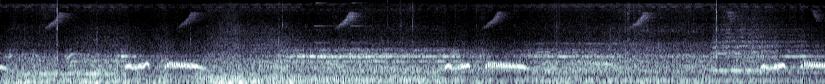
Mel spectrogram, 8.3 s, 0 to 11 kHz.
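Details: A spotted dove, a decoy set on the ground at An Phú around 6:15, gives three soft, low two-part cooing rolls about three seconds apart, with faint high rising chirps and a steady hiss behind.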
